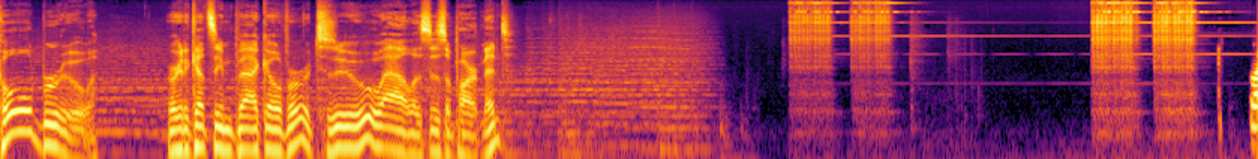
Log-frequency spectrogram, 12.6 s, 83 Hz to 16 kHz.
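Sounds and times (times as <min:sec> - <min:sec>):
speech: 0:00.0 - 0:01.1, 0:01.7 - 0:05.2
music: 0:00.0 - 0:07.2
telephone ringing in an apartment: 0:07.9 - 0:12.5.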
